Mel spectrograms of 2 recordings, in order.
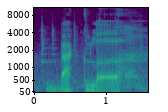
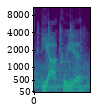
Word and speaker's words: Byakuya: Bakula. It's Byakuya.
